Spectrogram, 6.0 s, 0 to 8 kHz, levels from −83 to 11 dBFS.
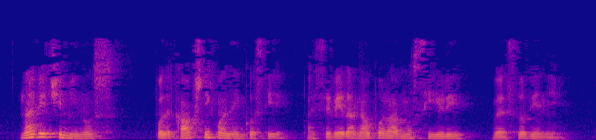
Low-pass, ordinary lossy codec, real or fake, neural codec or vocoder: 7.2 kHz; MP3, 24 kbps; fake; vocoder, 44.1 kHz, 80 mel bands, Vocos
